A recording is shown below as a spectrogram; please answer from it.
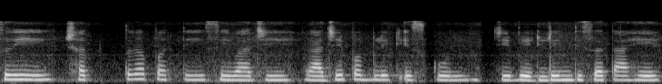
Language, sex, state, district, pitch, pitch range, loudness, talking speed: Marathi, female, Maharashtra, Gondia, 205 Hz, 200-215 Hz, -16 LUFS, 90 wpm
